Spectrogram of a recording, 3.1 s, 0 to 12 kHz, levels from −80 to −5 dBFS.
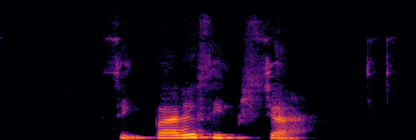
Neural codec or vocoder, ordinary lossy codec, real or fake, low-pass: codec, 44.1 kHz, 3.4 kbps, Pupu-Codec; MP3, 64 kbps; fake; 10.8 kHz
